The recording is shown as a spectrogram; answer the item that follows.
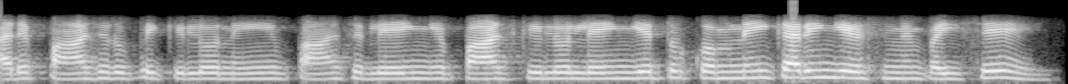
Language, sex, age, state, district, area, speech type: Hindi, female, 60+, Madhya Pradesh, Jabalpur, urban, conversation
